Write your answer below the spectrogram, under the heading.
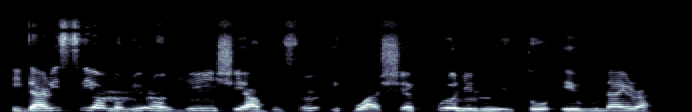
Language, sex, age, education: Yoruba, female, 15-29, tertiary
